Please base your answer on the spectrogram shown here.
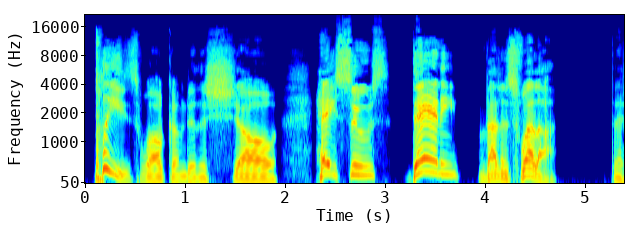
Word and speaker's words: Jesus Danny Valenzuela: Please welcome to the show, Jesus Danny Valenzuela.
